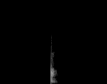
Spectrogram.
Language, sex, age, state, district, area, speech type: Kannada, male, 60+, Karnataka, Kolar, urban, conversation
